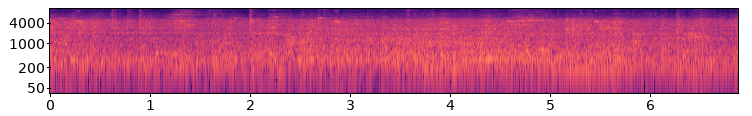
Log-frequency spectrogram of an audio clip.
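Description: Passenger train coaches rolling past at speed: a steady rumble and clatter of steel wheels on the rails.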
